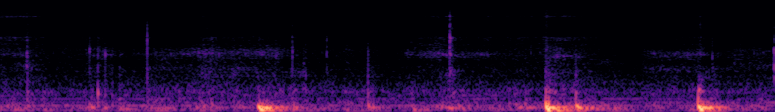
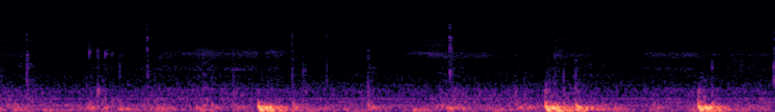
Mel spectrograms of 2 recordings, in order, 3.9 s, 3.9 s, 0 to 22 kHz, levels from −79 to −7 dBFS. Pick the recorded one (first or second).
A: second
